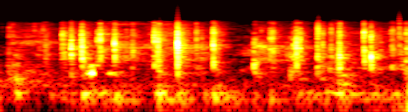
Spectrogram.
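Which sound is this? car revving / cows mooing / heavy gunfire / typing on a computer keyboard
typing on a computer keyboard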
